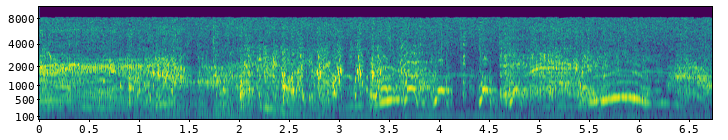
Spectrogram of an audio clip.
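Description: Dog-like barks, whines and yips mix with bird calls in a scene of paired male and female animals gathering at Noah's ark. The calls are varied, overlapping and nearly continuous throughout.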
